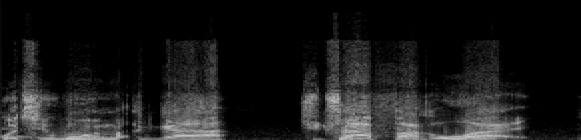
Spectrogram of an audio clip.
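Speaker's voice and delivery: smoke-worn, man-like raspy voice. Imitating Bronx women who sound like heavy smokers: imitating a raspy smoker's voice. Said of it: "bitches sound like Teofimo Father in the Bronx".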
